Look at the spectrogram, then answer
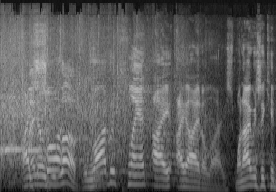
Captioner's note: cheers and applause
